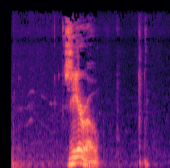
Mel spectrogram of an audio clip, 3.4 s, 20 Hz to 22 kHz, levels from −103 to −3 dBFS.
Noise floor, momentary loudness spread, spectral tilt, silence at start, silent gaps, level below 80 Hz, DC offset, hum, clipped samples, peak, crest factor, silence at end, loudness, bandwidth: -60 dBFS; 24 LU; -3.5 dB/octave; 0.25 s; none; -56 dBFS; under 0.1%; none; under 0.1%; -6 dBFS; 20 dB; 0.45 s; -19 LUFS; 16 kHz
